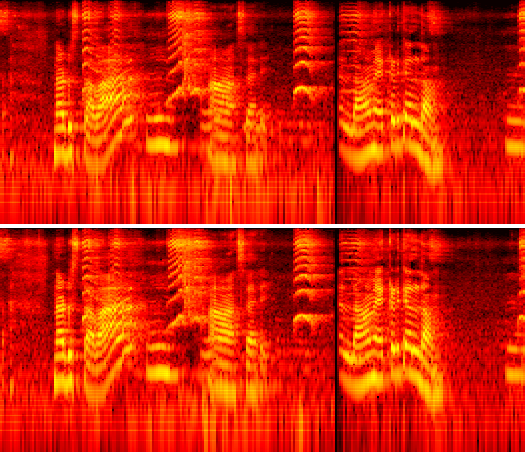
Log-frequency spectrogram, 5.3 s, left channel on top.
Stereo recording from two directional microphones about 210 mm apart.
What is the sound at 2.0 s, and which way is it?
A woman's voice, 10° right (ahead or behind).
